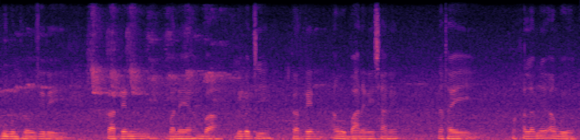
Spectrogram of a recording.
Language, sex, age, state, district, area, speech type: Bodo, male, 18-30, Assam, Kokrajhar, rural, spontaneous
